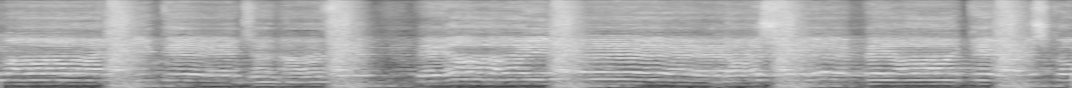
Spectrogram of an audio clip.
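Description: Wordless vocal chanting of a noha lament melody, held and wavering between sung verses, over a deep thump that comes roughly every one and a half to two seconds.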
